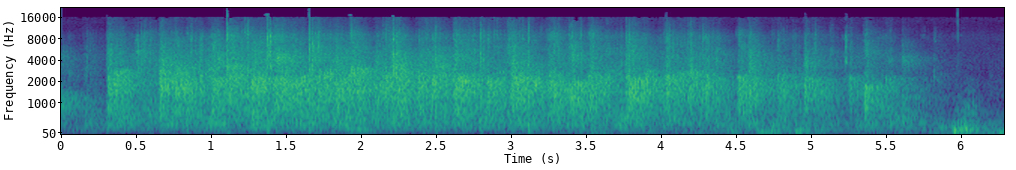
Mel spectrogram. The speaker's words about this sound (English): Well, thank you very much. I'd ask you to give the panel a round of applause.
